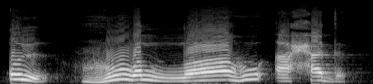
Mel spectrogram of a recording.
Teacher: आपको इसे 'क़ुल' के रूप में पढ़ना चाहिए , जिसमें 'क़ाफ़' का उच्चारण थोड़ा भारी हो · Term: बड़े 'क़ाफ़'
